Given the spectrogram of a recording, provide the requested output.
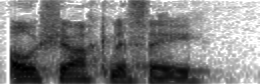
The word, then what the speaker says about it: O'Shaughnessy: My name's pronounced O'Shaughnessy, and it's not like the rarest of names. I guess it's not a common name. But I guess the anglicized version is Shaughnessy, but no one ever really makes that mistake.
